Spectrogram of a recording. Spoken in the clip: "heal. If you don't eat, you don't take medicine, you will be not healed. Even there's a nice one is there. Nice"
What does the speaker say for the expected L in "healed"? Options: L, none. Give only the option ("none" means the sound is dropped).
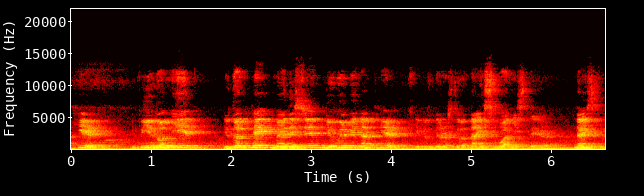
none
